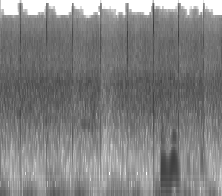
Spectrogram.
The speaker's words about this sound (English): And what happened? There's the crowd. Woo!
